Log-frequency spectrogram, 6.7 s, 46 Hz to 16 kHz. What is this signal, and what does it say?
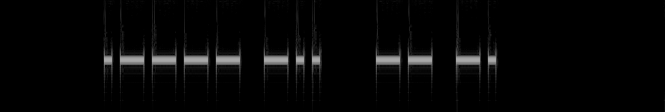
Morse code, heard as a keyed tone, about 15 wpm, 700 Hz. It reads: 1D MN
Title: Field Day Exchanges - 15wpm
